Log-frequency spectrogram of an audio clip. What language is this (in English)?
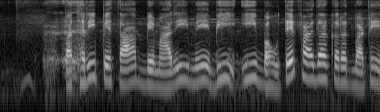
Bhojpuri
